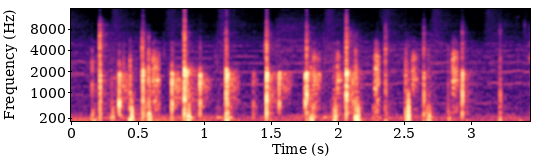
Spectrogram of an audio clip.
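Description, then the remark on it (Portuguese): A few people clap together for several seconds as a round of applause for a prize winner, sharp irregular hand claps overlapping in a brisk, uneven patter that stays fairly loud throughout. “Uma salva de palmas para ele. Palmas.”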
